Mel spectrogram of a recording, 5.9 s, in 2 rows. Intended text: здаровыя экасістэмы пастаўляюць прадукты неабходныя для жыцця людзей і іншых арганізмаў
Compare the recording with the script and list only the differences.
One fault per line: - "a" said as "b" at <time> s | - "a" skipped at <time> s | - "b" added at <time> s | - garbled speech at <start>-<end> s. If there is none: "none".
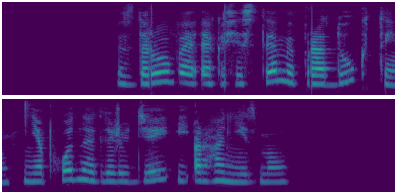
- "пастаўляюць" skipped at 2.2 s
- "жыцця" skipped at 3.8 s
- "іншых" skipped at 4.3 s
